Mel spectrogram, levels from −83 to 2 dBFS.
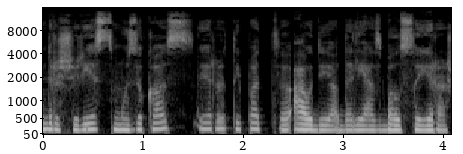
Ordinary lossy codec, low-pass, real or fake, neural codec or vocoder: MP3, 64 kbps; 14.4 kHz; fake; vocoder, 48 kHz, 128 mel bands, Vocos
